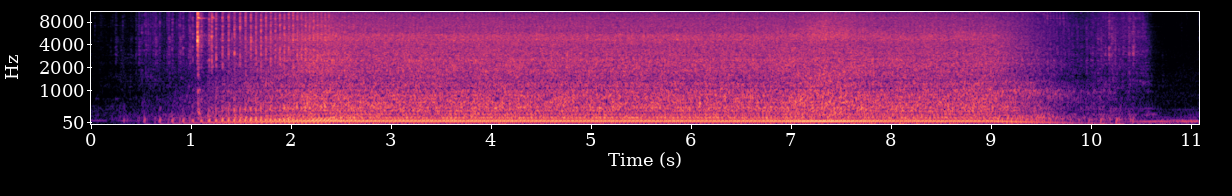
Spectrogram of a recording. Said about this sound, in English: All right, let's fire up this lawnmower. See what it sounds like.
